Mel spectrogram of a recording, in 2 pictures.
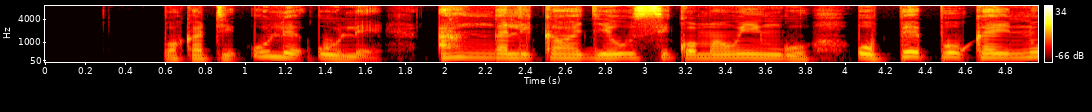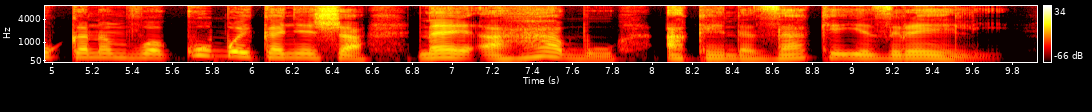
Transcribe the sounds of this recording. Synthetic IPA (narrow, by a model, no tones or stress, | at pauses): wʔakatiulɛʔulɛ̰ | aŋɡalikawaʄɛusikwamawiŋɡuupɛpɔukainukanaɱvuakuɓwaikaɲɛʃanajɛʔaɦaɓuakaɛndazakɛjɛs̬ɾaɛlḭ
